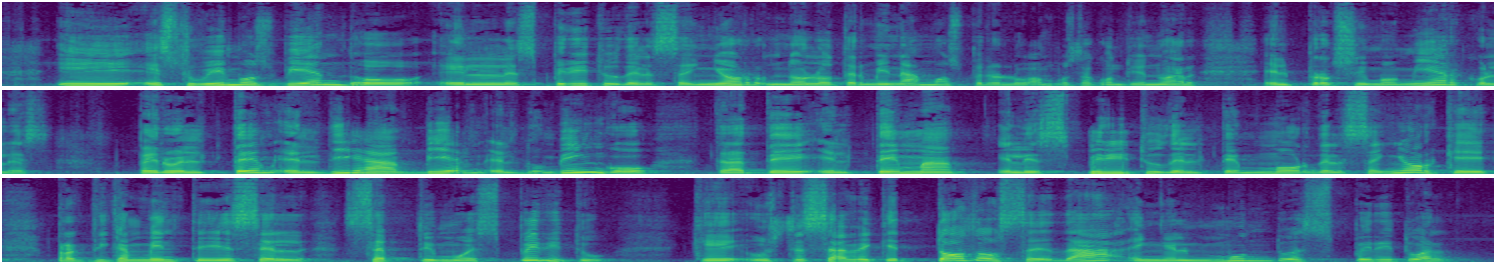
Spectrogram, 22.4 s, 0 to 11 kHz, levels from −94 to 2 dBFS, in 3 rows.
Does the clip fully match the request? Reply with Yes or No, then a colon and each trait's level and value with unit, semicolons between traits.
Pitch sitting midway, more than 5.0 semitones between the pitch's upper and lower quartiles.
Yes: medium, 160 Hz; wide, 5.6 semitones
